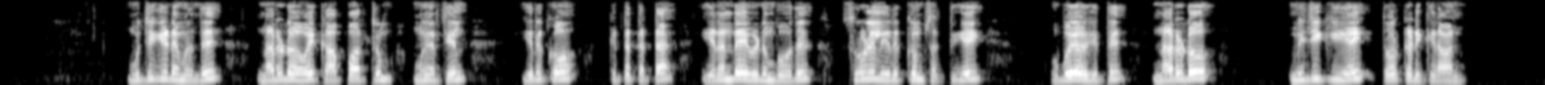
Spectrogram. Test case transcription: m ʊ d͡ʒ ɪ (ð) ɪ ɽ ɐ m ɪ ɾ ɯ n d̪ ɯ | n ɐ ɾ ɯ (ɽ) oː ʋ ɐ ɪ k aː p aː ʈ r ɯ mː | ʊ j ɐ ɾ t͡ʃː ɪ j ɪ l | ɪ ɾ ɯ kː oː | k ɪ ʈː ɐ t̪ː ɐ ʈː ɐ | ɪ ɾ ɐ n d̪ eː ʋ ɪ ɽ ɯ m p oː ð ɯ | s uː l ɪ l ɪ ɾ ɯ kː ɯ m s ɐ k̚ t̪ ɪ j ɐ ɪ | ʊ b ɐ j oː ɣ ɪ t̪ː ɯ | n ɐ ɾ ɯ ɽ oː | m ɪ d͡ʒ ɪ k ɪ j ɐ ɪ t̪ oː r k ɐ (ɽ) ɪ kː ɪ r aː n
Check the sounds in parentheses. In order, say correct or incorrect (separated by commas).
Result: incorrect, correct, correct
